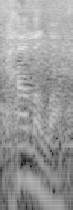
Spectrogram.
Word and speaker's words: Kamala: I, Kamala Davy Harris, Kamala.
